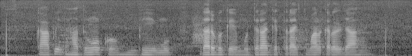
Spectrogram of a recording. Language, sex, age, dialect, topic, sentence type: Magahi, male, 18-24, Central/Standard, banking, statement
